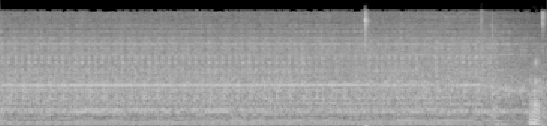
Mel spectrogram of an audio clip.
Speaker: can hear that Delrin rattling around in there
